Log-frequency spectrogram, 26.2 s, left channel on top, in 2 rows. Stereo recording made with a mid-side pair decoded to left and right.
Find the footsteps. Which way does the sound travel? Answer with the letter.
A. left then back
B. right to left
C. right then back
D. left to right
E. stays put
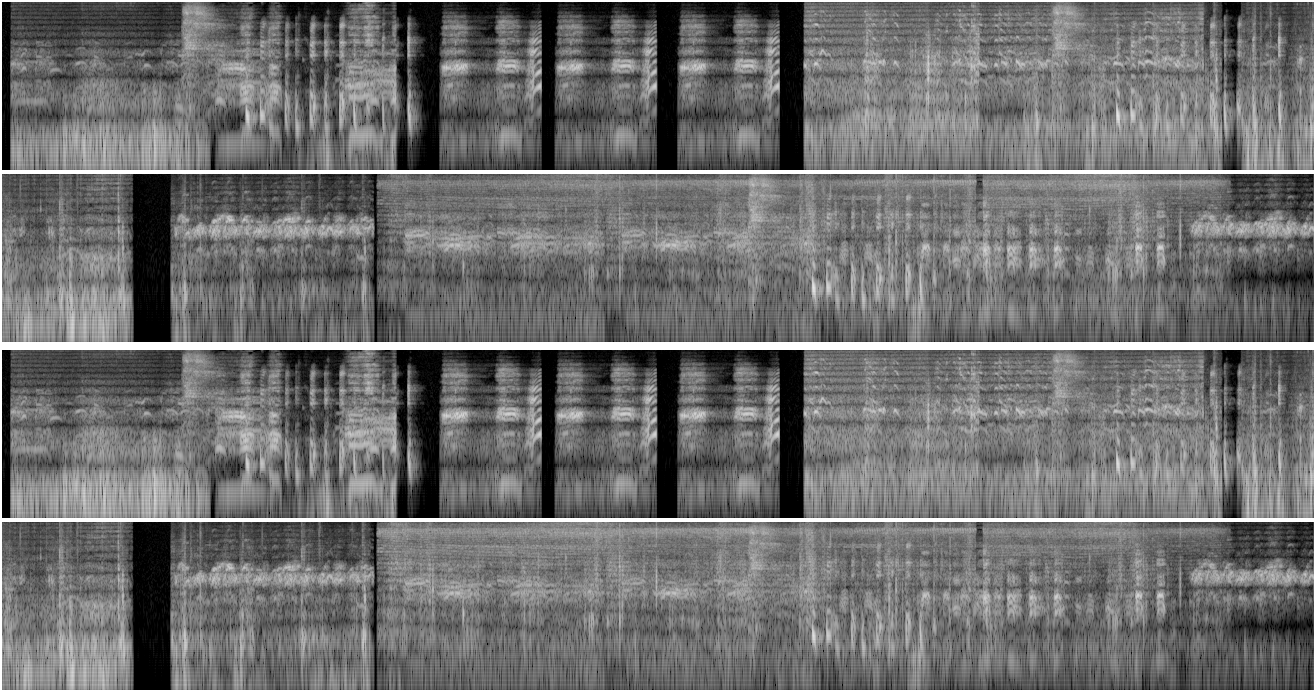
C.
